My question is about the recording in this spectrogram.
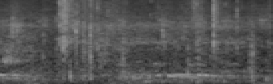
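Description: A bird's low cooing calls: two short hoots, one right at the start and another about a second and a half in, with a sharp click about half a second in.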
